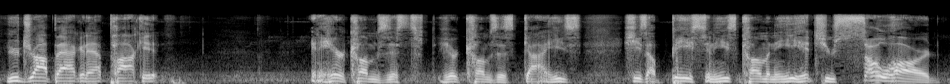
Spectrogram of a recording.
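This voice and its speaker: Slow-talking man giving motivational talk. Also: mid-range voice, gravelly, slight background noise. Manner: slow, reflective, rhetorical "right?" asides. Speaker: podcast host. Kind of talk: motivational monologue.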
